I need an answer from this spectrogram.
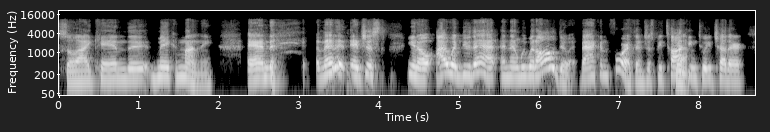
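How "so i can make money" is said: silly, ridiculous, slow put-on Russian accent. Joining the group bit of talking to each other in a ridiculous russian accent. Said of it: "this ridiculous Russian accent".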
